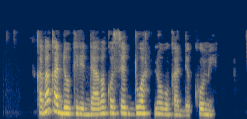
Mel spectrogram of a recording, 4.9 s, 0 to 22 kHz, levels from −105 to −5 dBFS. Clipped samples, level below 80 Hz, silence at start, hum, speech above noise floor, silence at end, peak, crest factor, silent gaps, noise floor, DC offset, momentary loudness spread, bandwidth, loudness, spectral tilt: under 0.1%; -64 dBFS; 0.75 s; none; 50 dB; 0.7 s; -2 dBFS; 22 dB; none; -73 dBFS; under 0.1%; 14 LU; 7.8 kHz; -23 LUFS; -6 dB/octave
